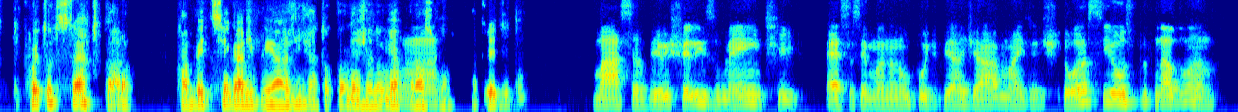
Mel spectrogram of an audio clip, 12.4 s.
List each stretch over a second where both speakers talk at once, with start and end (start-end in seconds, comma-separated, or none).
none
